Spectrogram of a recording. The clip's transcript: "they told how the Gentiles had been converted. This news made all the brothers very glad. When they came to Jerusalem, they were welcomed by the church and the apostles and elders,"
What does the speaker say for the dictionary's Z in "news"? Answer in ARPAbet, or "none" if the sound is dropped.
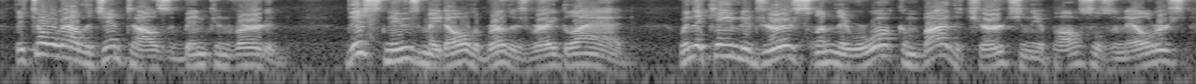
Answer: Z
